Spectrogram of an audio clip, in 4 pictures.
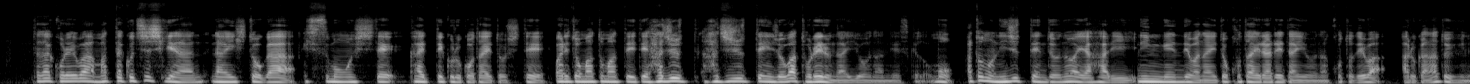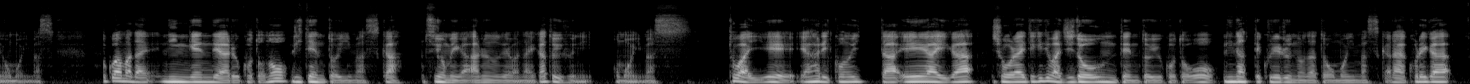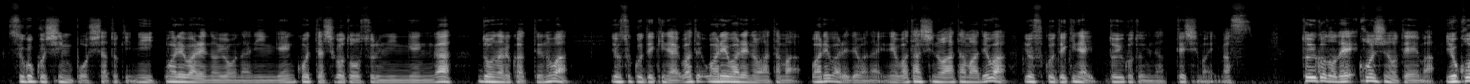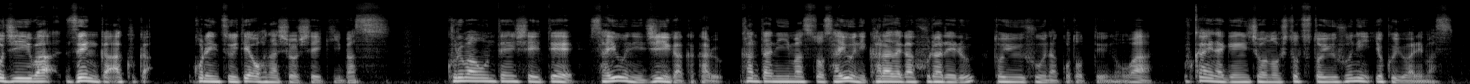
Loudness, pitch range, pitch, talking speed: -24 LUFS, 100-125 Hz, 115 Hz, 390 characters per minute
